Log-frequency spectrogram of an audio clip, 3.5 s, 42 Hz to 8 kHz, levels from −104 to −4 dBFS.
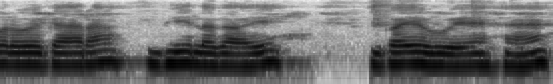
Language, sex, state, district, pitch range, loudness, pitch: Hindi, male, Haryana, Charkhi Dadri, 145-165 Hz, -14 LUFS, 155 Hz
